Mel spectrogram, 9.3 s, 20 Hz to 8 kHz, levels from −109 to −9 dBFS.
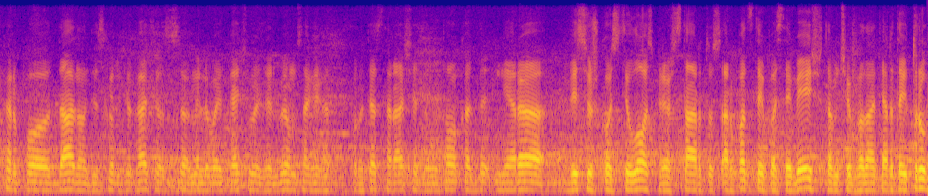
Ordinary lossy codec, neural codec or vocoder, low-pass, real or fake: Opus, 64 kbps; none; 7.2 kHz; real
